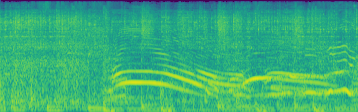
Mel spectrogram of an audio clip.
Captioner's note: excited shouting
